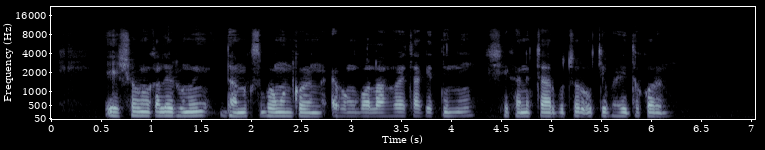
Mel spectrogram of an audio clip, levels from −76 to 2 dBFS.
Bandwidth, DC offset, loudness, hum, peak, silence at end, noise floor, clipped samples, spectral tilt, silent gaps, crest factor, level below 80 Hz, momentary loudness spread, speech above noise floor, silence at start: 10 kHz; under 0.1%; -29 LUFS; none; -10 dBFS; 0.9 s; -73 dBFS; under 0.1%; -6 dB/octave; none; 18 dB; -76 dBFS; 8 LU; 45 dB; 0.55 s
